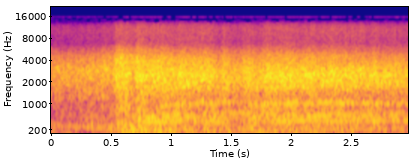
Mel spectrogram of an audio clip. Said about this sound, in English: The train chugs into the tunnel's other end.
